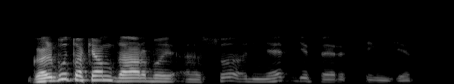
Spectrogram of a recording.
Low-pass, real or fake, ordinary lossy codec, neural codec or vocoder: 3.6 kHz; fake; MP3, 32 kbps; codec, 24 kHz, 3.1 kbps, DualCodec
